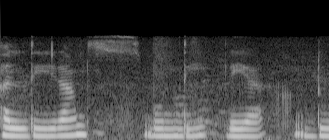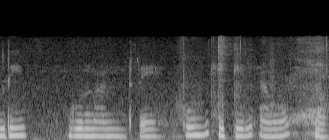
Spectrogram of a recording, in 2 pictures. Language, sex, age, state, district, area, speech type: Santali, female, 30-45, Jharkhand, East Singhbhum, rural, read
